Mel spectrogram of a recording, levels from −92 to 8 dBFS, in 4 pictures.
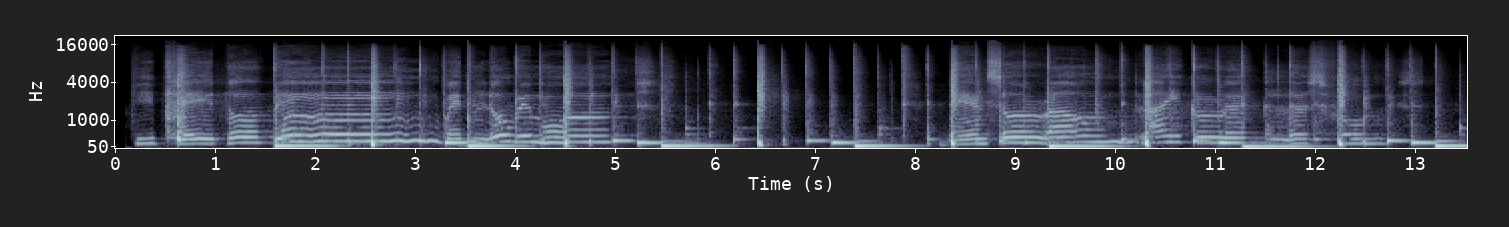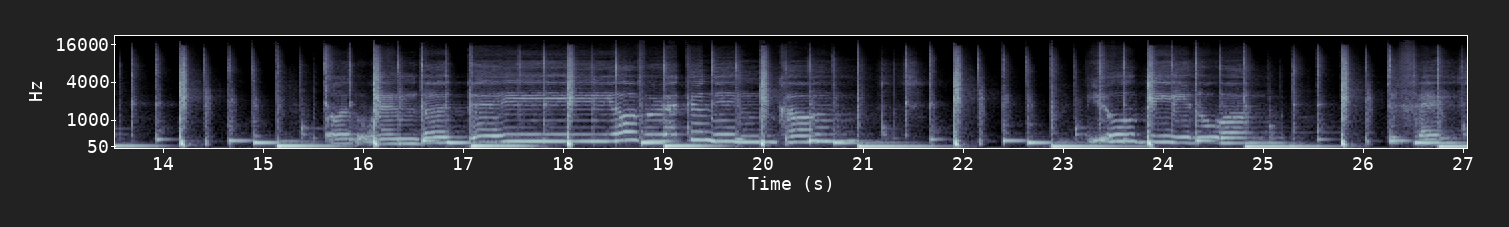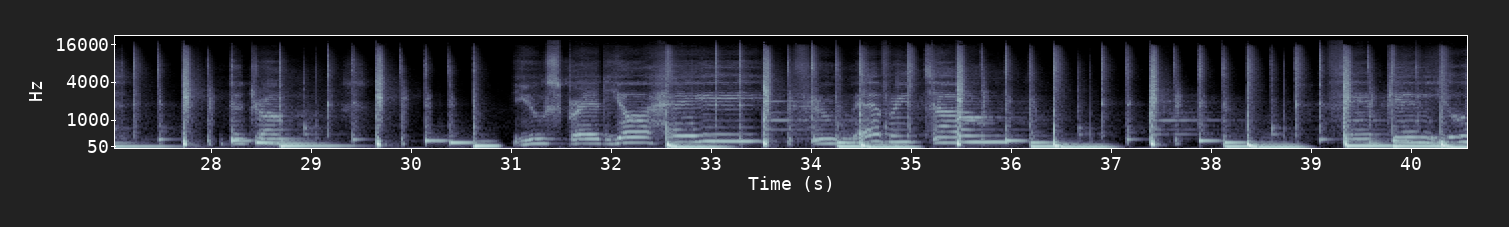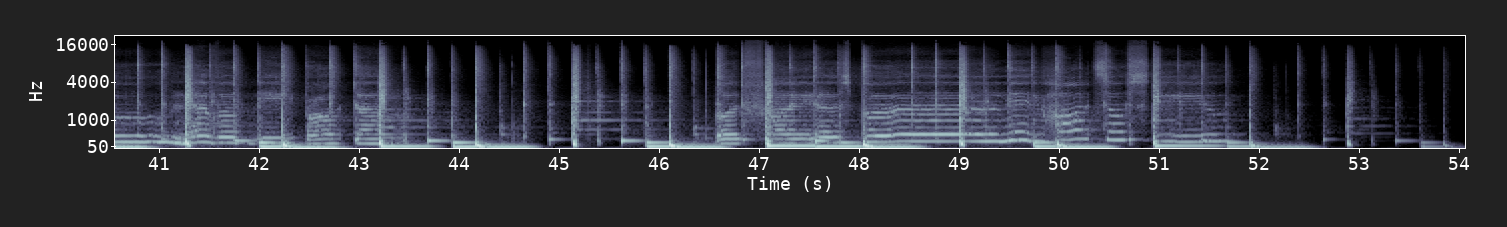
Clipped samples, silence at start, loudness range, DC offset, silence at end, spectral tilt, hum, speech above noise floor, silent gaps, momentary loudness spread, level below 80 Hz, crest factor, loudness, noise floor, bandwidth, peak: under 0.1%; 0.2 s; 3 LU; under 0.1%; 0.2 s; -5.5 dB/octave; none; 28 dB; none; 11 LU; -24 dBFS; 18 dB; -20 LUFS; -47 dBFS; 16 kHz; 0 dBFS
